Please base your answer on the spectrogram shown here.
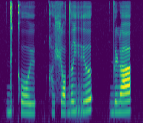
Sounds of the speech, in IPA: dikʰoy̯ | qʰə̤ʃɔ d̪əi̯rʲə | d̪eɳa

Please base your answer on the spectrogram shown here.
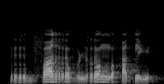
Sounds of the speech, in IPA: rʊbfɑ rɔbɔɳrɔ ŋɔhɑt̪iɳ

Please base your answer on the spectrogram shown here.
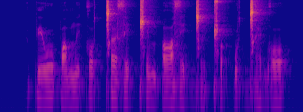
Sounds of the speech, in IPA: pʲəwupɑ mikoǀəzi ǁimʔɑzi ɡ͡ǀøǁo k͡puɡ͡ǀɛɡo

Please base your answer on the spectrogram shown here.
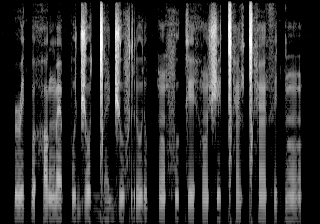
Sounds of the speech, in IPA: ɹek͡pohɒ ŋ͡mæpːud͡ʒo ɡ͡ǀæd͡ʒu fruɾupːõ fuke hõ ʃeǀʰæ̃ǀʰæ̃ θik͡põ

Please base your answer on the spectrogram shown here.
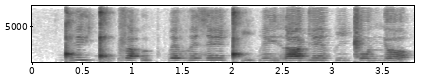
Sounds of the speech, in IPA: ɡ͡ǃej ɡ͡ǃuʔʐaʔɯk bɛveze ǃʼibejra ɡe piǁonʲʌ

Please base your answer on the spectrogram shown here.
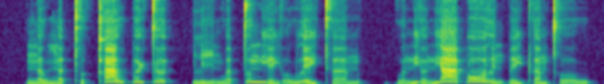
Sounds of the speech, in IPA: ŋɐ˨˧wŋɐ˨t̚pʰʊ˨˥k̚pʰaː˥w pɵ˥ɥt̪ɵ˥t̚ | liː˨˩nwɐ˧p̚ t̪ʊ˥ŋje˨˩jo˨˥wle˧j t̪ʰɐ˨m | kʷɐ˨˥njɵ˨˥n jaː˥pɔː˥ lɪ˨ŋpe˧jpʰɐ˥mt̪ʰo˧w

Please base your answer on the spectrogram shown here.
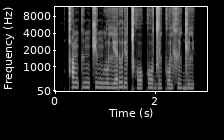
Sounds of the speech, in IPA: qʰuŋkɨŋt͡ʃɨŋ lulʲɛ ɾɯɾʲə ǀʰo ko d͡zəlʲkolʲ xɨlʲɡʲɨlʲ

